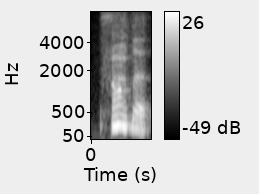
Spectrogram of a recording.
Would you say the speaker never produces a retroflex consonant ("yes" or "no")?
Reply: yes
